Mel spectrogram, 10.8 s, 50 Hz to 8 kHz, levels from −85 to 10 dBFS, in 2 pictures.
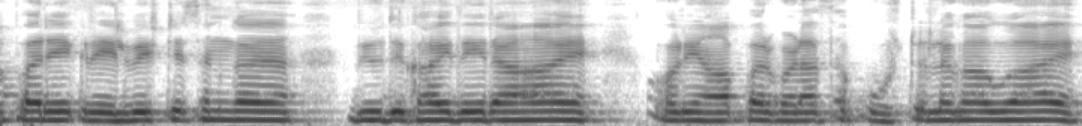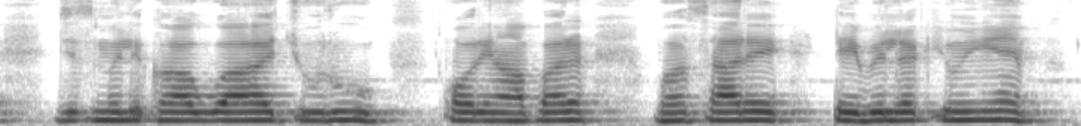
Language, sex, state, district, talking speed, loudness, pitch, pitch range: Hindi, female, Rajasthan, Churu, 195 wpm, -18 LUFS, 195 Hz, 195-200 Hz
